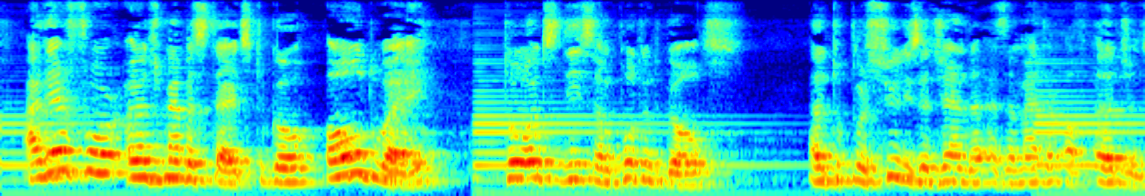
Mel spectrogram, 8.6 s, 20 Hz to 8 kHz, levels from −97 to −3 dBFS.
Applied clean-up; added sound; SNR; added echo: none; Acoustic guitar; 17 dB; reverberation time 0.6 s.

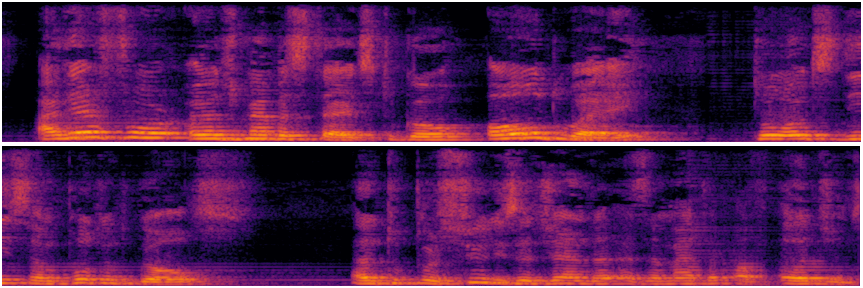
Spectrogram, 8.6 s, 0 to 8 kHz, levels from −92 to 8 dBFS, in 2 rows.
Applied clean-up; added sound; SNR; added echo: neural separator model SepFormer DNS4.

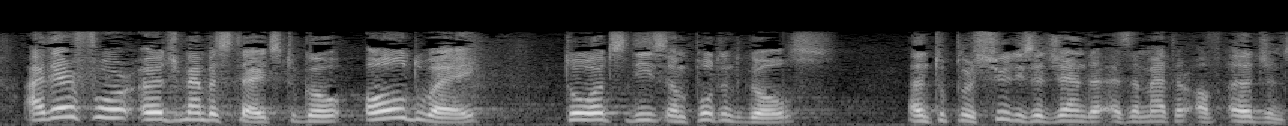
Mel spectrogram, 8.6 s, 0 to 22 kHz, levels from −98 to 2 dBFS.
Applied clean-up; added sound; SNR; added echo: none; none; none; none.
